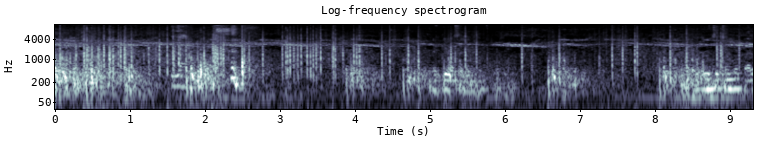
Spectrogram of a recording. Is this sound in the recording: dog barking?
no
